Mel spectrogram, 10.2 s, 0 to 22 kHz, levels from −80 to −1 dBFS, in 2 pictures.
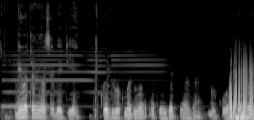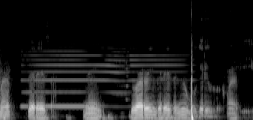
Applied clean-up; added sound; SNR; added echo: classical method log-MMSE.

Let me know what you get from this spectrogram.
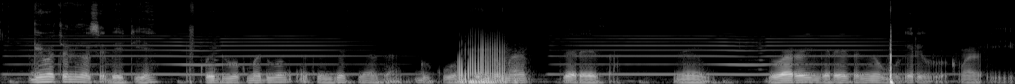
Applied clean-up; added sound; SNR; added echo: none; Wind instrument, woodwind instrument; 16 dB; none.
